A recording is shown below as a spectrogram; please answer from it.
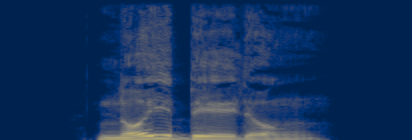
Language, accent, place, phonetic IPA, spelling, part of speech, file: German, Germany, Berlin, [ˈnɔɪ̯ˌbɪldʊŋ], Neubildung, noun, De-Neubildung.ogg
- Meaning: 1. regeneration, restructuring 2. neogenesis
